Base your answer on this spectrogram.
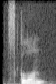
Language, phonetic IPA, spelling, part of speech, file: Russian, [skɫon], склон, noun, Ru-склон.ogg
- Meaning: slope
